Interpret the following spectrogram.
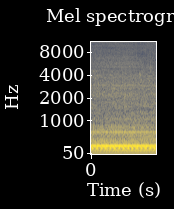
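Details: Newly bought Nissan 350Z, first start with exhaust removed, no revving: steady even idle with deep regular burble, no misses or knocks; loud but healthy.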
